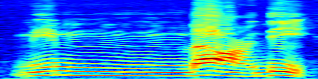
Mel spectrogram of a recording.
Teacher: হবে মিম নুন জের মিন নুন সাকিন এর পরের অক্ষর বা নুন সাকিনের পরের অক্ষর যদি বা আসে তাহলে নুনকে মিম দ্বারা পরিবর্তন করিয়া পড়তে হবে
